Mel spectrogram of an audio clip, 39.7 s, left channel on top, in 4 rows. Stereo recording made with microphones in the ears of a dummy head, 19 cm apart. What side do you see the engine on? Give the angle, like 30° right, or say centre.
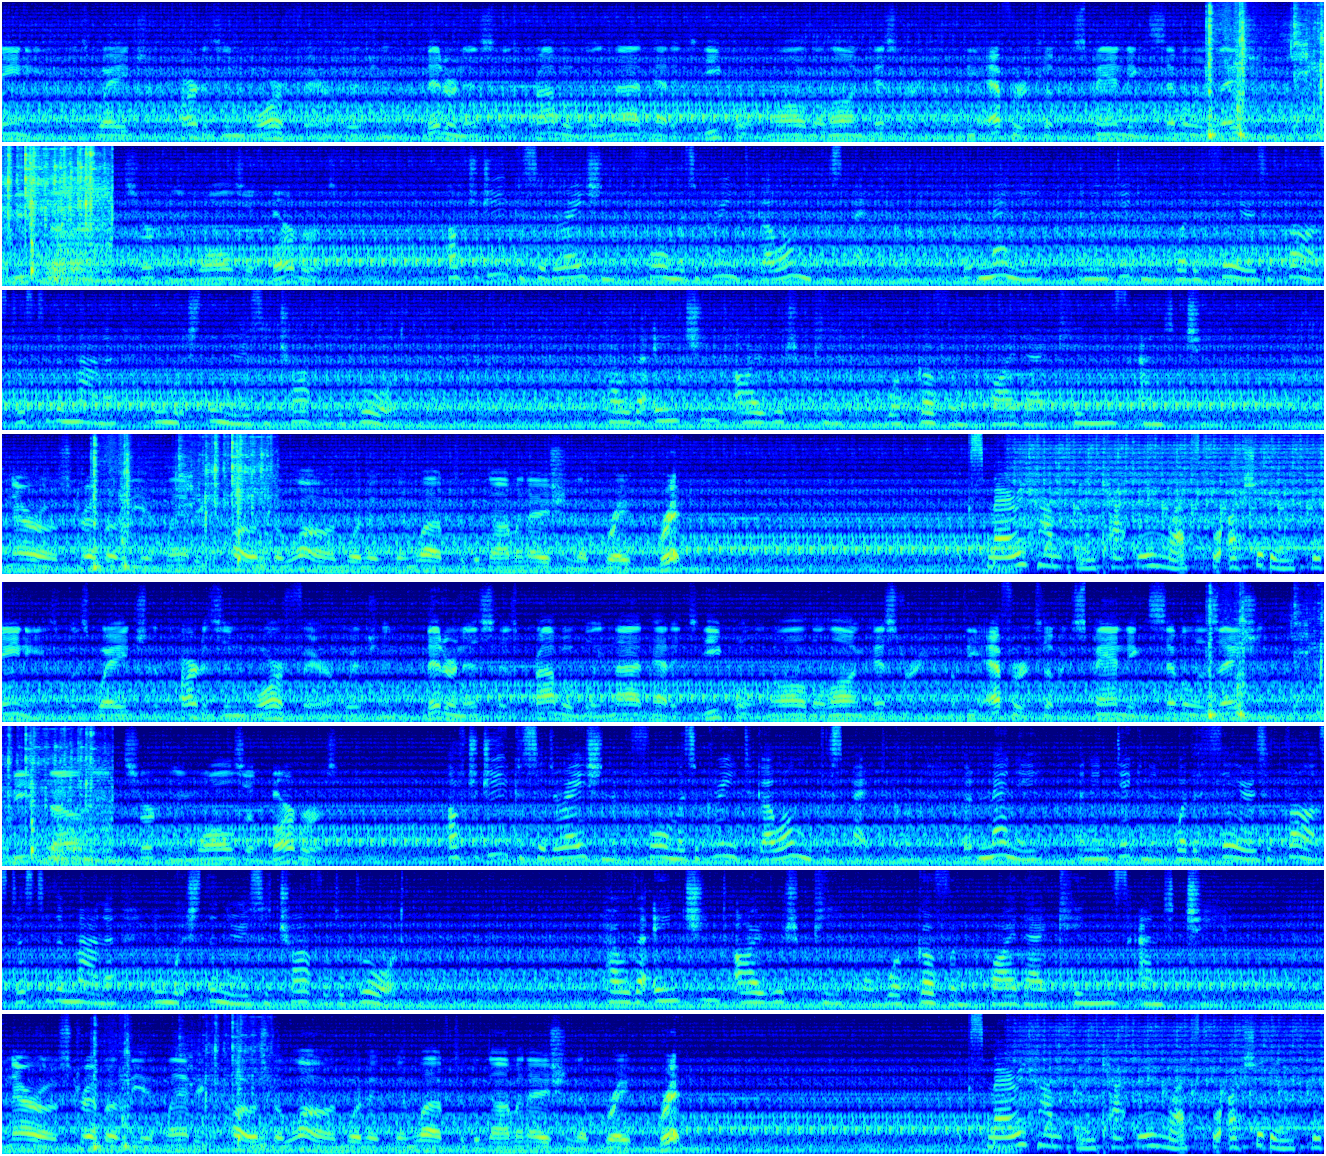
30° left.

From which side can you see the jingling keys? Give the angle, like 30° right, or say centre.
70° left.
